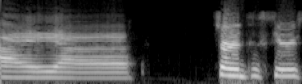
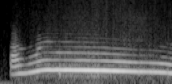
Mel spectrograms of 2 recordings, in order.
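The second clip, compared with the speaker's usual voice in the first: high howling dog voice; 11 semitones higher than usual. Retold or imitated. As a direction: howl like a pit bull. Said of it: "Pugsley says".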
